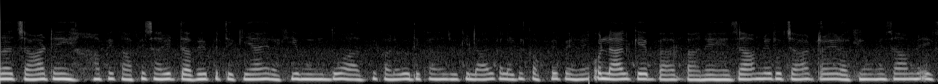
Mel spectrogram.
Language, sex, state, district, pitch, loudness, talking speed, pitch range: Hindi, female, Uttar Pradesh, Etah, 240 Hz, -21 LUFS, 245 wpm, 235-250 Hz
